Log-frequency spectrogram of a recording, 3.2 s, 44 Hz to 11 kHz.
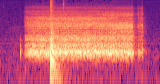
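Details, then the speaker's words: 1970 Inoue IC-2F crystal-controlled 2-meter mobile radio (pre-ICOM): receiver hiss rises with a sharp, scratchy crackle as the volume knob turns. Dirty volume control. "now we got dirty control there you hear that it's gonna get more volume out of it here"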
